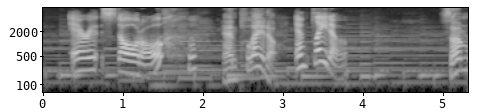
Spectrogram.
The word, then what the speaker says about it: Aristotle: Everyone, the three famous Greek philosophers, can you say the English pronunciations? Socrates, Aristotle, and Plato.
